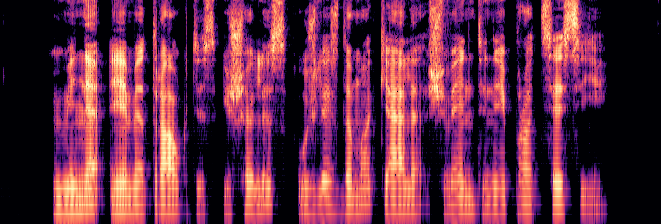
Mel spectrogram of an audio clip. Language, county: Lithuanian, Klaipėda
